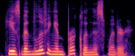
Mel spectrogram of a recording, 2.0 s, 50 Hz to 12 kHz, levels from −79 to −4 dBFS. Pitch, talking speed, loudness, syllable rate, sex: 165 Hz, 235 wpm, -20 LUFS, 5.8 syllables/s, female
